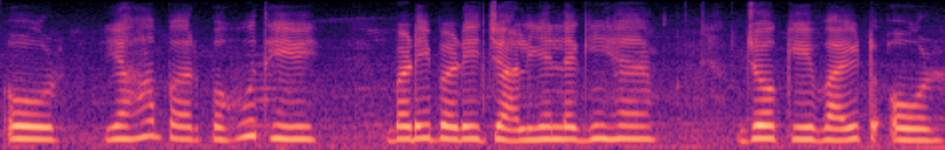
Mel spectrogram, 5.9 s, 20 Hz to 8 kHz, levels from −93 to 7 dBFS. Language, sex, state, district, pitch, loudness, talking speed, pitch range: Hindi, female, Punjab, Fazilka, 250 Hz, -16 LUFS, 130 wpm, 240-255 Hz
